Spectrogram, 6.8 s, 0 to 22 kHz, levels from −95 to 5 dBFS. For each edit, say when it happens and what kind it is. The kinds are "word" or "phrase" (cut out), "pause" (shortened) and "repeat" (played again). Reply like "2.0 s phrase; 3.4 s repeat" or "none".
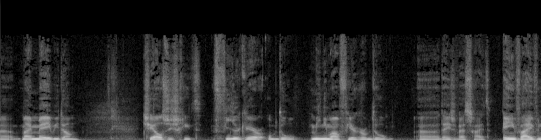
2.6 s pause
